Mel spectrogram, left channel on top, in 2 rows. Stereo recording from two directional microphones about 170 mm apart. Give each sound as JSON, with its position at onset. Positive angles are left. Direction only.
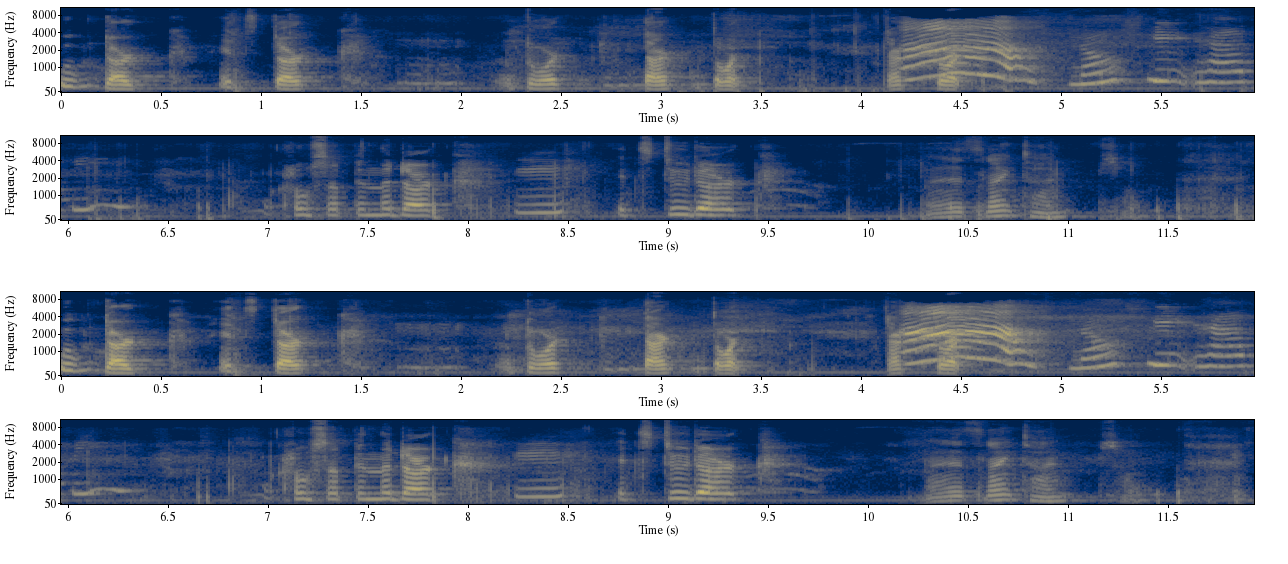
{"t": 0.0, "sound": "a woman's voice", "side_deg": 10}
{"t": 4.2, "sound": "babbling", "side_deg": 10}
{"t": 7.1, "sound": "speech", "side_deg": 5}
{"t": 10.3, "sound": "speech", "side_deg": 30}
